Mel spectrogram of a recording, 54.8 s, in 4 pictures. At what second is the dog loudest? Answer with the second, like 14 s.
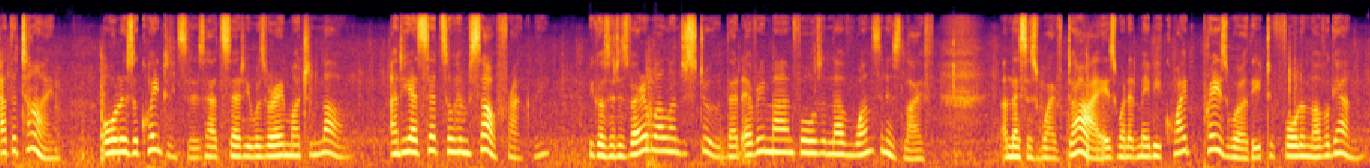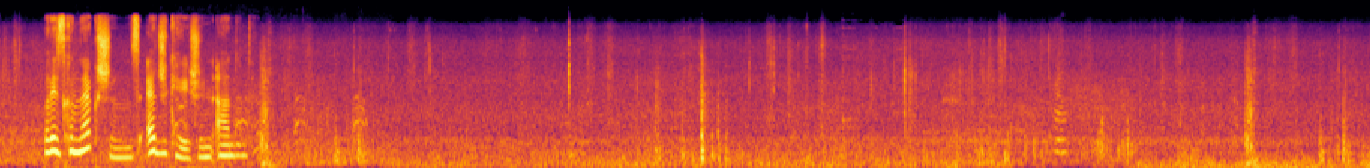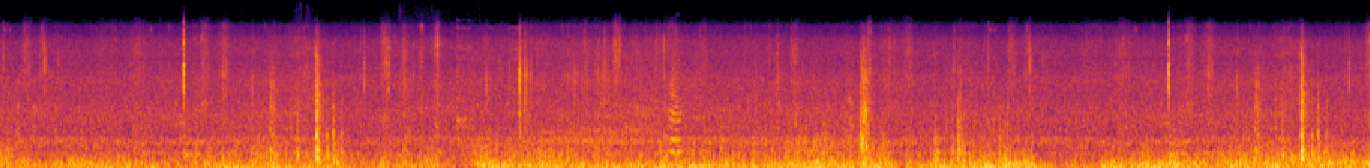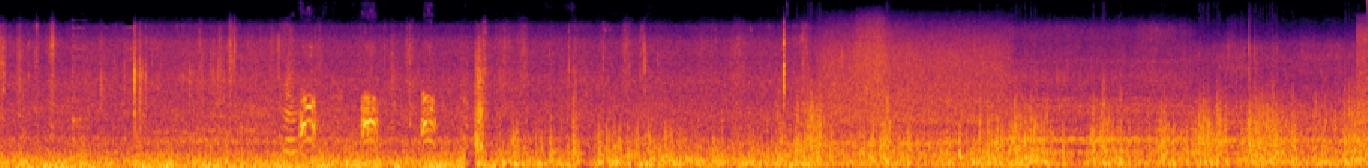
45 s.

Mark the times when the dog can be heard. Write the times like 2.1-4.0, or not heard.
15.4-17.4, 44.1-45.5.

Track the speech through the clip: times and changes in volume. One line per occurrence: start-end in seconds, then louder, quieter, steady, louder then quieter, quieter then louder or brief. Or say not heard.
0.0-16.3 steady.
